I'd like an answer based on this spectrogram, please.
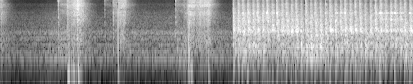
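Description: TIG welding arc on a steel fender, welding up cracks in the sheet metal: a few short tack bursts, then from about two seconds in a steady hissing arc with a fast, even pulse.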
